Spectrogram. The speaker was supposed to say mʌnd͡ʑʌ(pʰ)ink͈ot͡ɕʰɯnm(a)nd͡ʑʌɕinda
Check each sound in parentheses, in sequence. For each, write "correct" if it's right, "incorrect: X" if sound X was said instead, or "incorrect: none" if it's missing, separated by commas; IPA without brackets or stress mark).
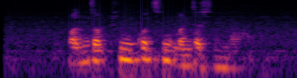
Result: correct, incorrect: ʌ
